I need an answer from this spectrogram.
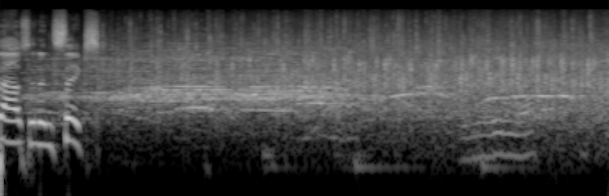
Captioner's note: audience applauds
